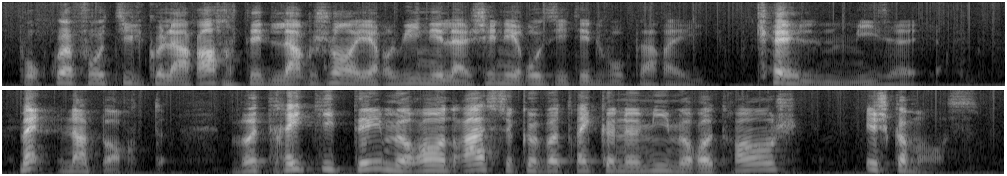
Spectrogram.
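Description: A sly, boastful valet. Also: male voice, on the high side, expressive, a little fast, bright, forceful tone, full character voice. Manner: wry, theatrical, relishes his own cleverness. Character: sly scheming male valet, mocking and talkative. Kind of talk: 1950s classical stage comedy.

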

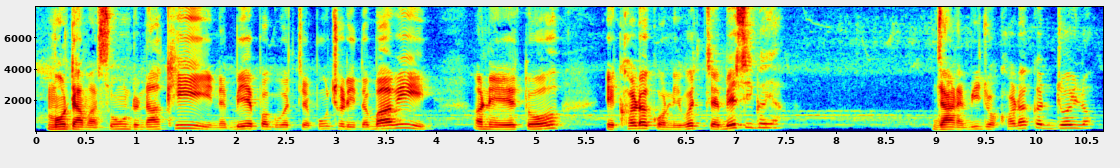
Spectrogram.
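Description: A man telling a children's story in an expressive, lively way, asking his listeners questions. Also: on the high side.

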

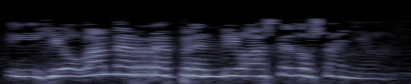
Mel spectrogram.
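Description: Fervent high-voiced male preacher. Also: lively intonation, a little fast, breathy edge, highs cut off. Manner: fervent, swings between shouting and hushed tones. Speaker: preacher giving testimony. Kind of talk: impassioned sermon testimony.

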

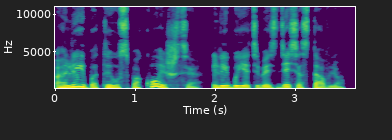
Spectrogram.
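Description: Cold, threatening young wife, put on by a woman reader; sharp, hissing delivery, raised voice. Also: fairly low pitch, lively intonation, measured pace, no room sound, clean studio sound. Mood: furious. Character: spiteful rich young wife, cold and domineering.

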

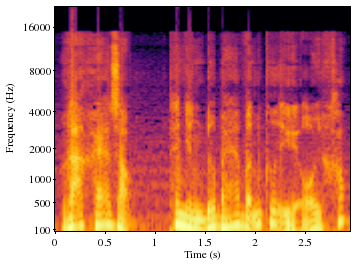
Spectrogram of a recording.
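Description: Mellow, husky male storyteller. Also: medium pitch, big pitch swings, normal speed. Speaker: audiobook narrator. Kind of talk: storytelling narration.

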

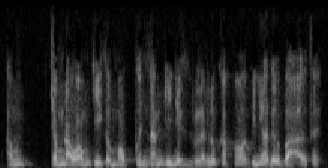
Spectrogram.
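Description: A man with a Southern Vietnamese accent, a Buddhist monk giving a dharma talk, retelling a scripture story in a colloquial, animated way. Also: on the low side, fairly quick, breathy edge. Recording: dull lo-fi recording.

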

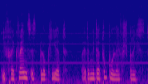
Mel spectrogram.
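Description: An actress playing a relentless narrator who questions in measured, accusing second-person lines, in a radio drama. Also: female voice, medium pitch, fairly even intonation, creaky, warm tone, a little hiss or hum, close to an everyday voice. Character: woman narrator-interrogator, cool and relentless.

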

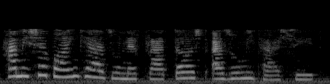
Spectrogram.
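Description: Woman narrating a novel, high voice. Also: expressive. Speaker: audiobook narrator. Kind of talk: scripted narration. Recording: muffled with faint hum.

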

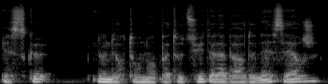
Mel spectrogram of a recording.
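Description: A man voicing a timid, tearful young bride who pleads softly with her husband. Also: medium pitch, brisk, husky. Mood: pleading.

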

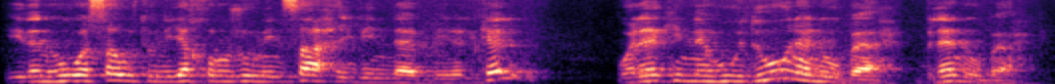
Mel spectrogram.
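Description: Speaking fast with lively intonation, a middle-aged Moroccan-accented man with a high, dark-toned voice walks his grammar students through the material step by step. He repeats phrases, frequently asks if they're following, and shifts between formal Arabic and dialect. The room is echoey, with slight background noise.

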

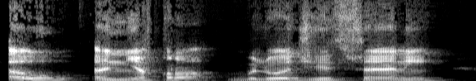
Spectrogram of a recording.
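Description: A man teaching Quran recitation rules. He explains them step by step, drawing out the recited examples slowly and often checking with his students. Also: medium pitch, very animated, a bit bright. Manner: slow, drawn-out recitation of examples between plain explanation; asks check questions of students. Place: lesson recorded for an online institute.

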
